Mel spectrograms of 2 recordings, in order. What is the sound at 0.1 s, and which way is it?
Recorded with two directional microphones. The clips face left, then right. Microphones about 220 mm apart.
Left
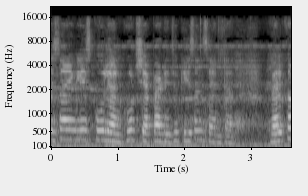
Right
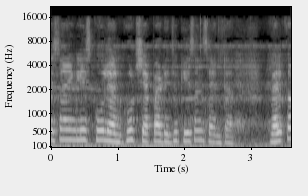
Speech, 50° right (ahead or behind).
